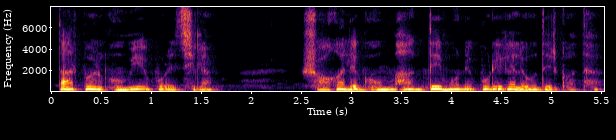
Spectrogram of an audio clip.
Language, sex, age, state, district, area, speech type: Bengali, female, 45-60, West Bengal, Dakshin Dinajpur, urban, spontaneous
